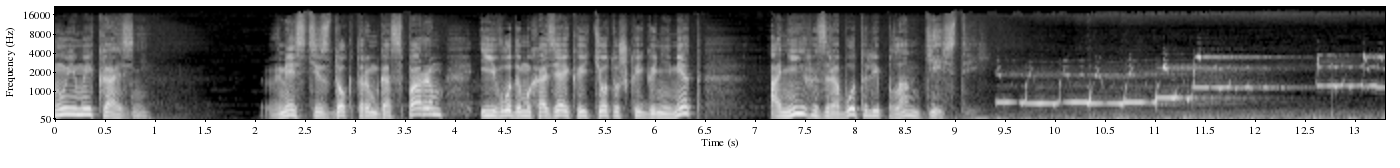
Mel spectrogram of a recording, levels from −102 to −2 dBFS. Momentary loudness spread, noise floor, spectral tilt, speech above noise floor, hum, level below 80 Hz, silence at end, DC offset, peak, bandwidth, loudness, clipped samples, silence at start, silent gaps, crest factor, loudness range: 15 LU; -78 dBFS; -5 dB/octave; 59 dB; none; -52 dBFS; 0 s; under 0.1%; -4 dBFS; 18 kHz; -21 LUFS; under 0.1%; 0 s; none; 18 dB; 9 LU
